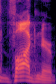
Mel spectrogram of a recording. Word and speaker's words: Wagner: you can't rewind it I think it's Vagner by the way not I mean let's pronounce it correctly you know European style European style so so for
